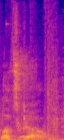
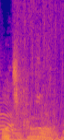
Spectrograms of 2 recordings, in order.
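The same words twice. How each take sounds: First: It is shouted loudly with energy. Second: It is said flatly, in a monotone. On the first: The speaker calls it right. "supposed to be shouting" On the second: The speaker calls it wrong. "that monotone voice"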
